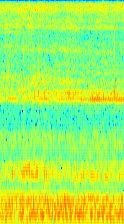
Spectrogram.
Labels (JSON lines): {"label": "anthrophony, boat engine", "recorder": "HydroMoth"}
